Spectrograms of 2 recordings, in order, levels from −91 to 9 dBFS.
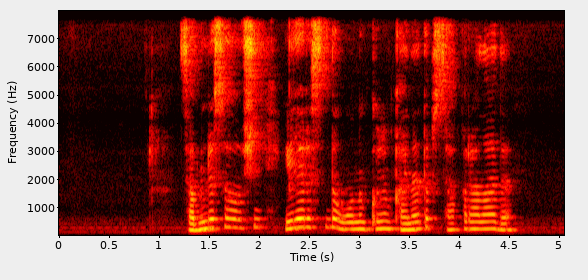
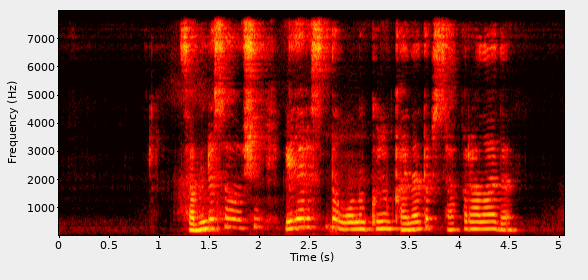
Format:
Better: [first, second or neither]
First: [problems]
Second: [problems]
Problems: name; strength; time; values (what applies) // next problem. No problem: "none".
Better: first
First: none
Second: noise reduction (neural separator model SepFormer DNS4)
